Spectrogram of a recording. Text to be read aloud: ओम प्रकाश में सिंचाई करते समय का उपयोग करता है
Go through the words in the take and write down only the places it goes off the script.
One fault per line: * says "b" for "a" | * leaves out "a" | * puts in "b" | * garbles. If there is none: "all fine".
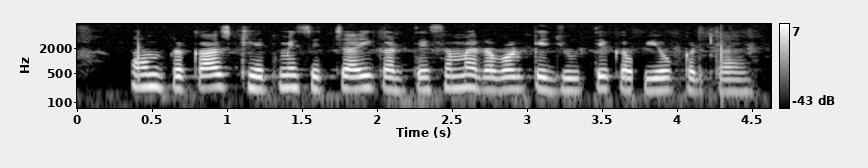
* puts in "खेत"
* puts in "रबड़ के जूते"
